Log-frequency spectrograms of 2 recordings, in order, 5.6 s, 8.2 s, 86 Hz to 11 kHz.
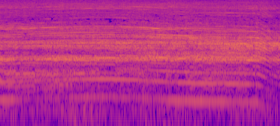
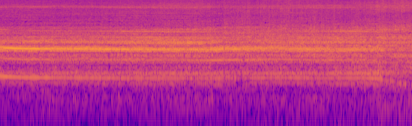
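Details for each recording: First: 12 V DC motor, opened, run on 12 V; magnet held far so it spins slowly, speed rising as magnet nears; smooth high steady whine climbing at the end; normal running. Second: 12 V DC motor switched directly to 24 V supply; loud screaming high whine whose pitch slowly sags as it overheats; motor burns out completely from overvoltage.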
